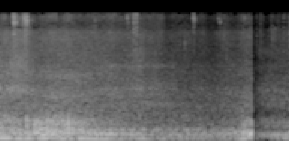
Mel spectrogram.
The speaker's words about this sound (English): Warning again that we are out in the world, and so you will hear ambient noise, just like this car that's about to probably blast past me here in a hot second.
